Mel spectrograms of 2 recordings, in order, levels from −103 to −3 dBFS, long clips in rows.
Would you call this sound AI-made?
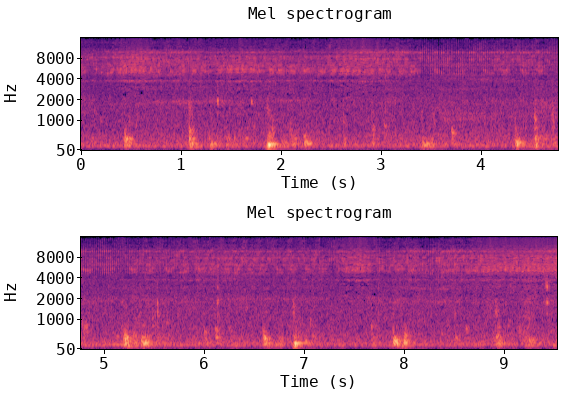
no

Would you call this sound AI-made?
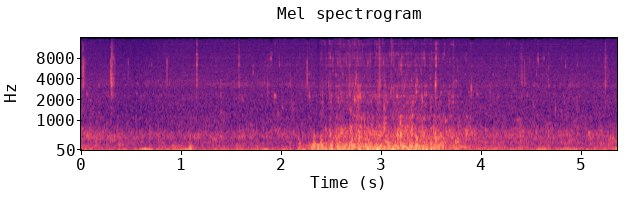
yes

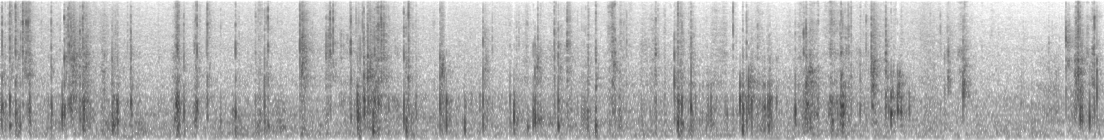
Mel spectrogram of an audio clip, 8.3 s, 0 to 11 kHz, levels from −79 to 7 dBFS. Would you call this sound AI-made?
no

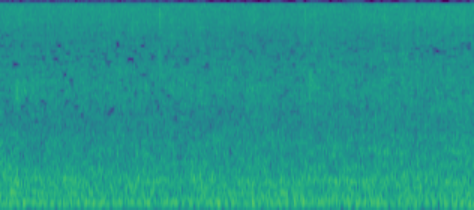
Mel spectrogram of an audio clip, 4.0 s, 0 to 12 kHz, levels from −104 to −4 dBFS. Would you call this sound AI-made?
no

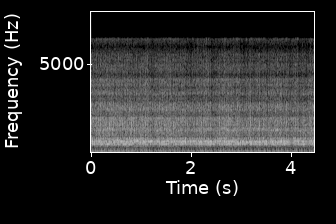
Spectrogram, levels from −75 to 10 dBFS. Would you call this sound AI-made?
yes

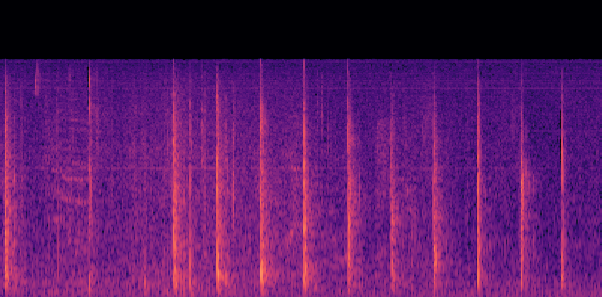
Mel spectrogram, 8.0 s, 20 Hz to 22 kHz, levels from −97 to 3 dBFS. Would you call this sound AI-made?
no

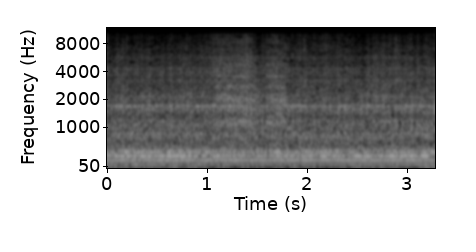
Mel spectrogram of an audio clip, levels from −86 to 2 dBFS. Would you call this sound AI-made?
no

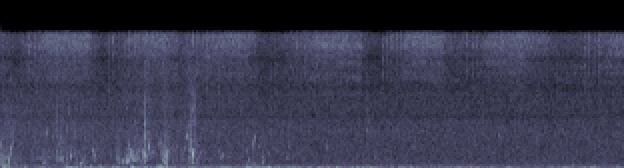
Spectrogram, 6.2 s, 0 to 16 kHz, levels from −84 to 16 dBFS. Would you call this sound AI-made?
yes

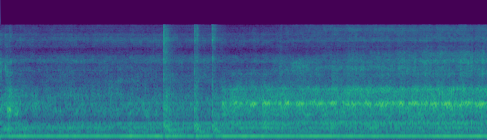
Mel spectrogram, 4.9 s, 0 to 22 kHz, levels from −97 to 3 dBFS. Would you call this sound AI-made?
yes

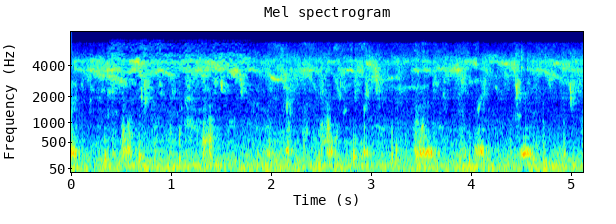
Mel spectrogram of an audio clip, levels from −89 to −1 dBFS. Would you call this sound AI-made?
yes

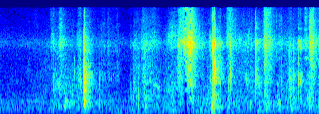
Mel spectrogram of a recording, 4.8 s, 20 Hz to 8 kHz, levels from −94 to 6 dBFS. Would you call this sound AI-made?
no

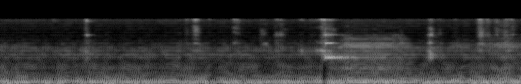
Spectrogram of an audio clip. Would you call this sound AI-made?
yes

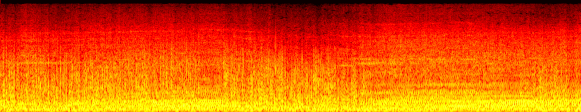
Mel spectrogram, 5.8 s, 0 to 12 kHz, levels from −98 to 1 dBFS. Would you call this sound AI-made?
no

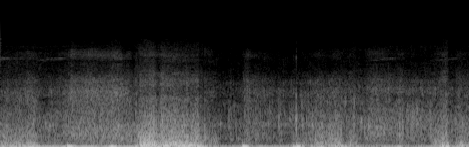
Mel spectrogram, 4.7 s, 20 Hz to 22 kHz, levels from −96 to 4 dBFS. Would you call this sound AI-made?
no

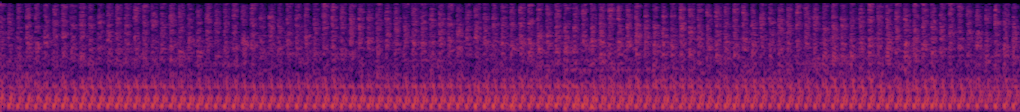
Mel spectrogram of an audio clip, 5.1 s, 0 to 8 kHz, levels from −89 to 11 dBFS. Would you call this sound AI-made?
no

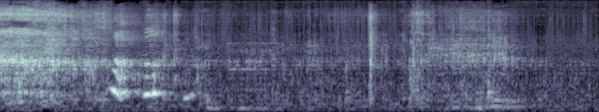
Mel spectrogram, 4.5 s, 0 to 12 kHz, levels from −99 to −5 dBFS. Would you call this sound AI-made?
yes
